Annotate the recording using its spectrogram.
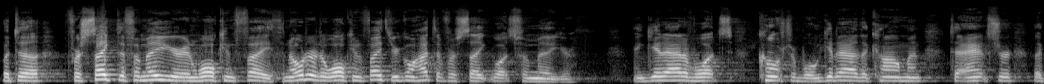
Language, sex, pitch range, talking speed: English, male, 180-230 Hz, 220 wpm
